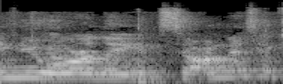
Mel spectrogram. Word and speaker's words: New Orleans: to pronounce this again is it nawlins is it what's the price in New Orleans New Orleans that's the proper way to say it but New Orleans and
